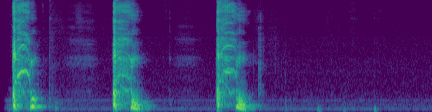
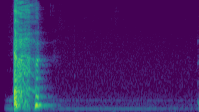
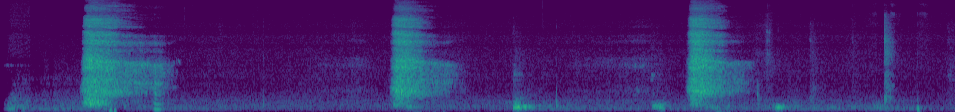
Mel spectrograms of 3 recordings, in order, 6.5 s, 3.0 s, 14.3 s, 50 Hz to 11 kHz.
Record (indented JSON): {
  "three_cough_length": "6.5 s",
  "three_cough_amplitude": 21201,
  "three_cough_signal_mean_std_ratio": 0.31,
  "cough_length": "3.0 s",
  "cough_amplitude": 32157,
  "cough_signal_mean_std_ratio": 0.22,
  "exhalation_length": "14.3 s",
  "exhalation_amplitude": 3210,
  "exhalation_signal_mean_std_ratio": 0.38,
  "survey_phase": "beta (2021-08-13 to 2022-03-07)",
  "age": "65+",
  "gender": "Female",
  "wearing_mask": "No",
  "symptom_none": true,
  "smoker_status": "Ex-smoker",
  "respiratory_condition_asthma": false,
  "respiratory_condition_other": false,
  "recruitment_source": "REACT",
  "submission_delay": "1 day",
  "covid_test_result": "Negative",
  "covid_test_method": "RT-qPCR",
  "influenza_a_test_result": "Negative",
  "influenza_b_test_result": "Negative"
}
